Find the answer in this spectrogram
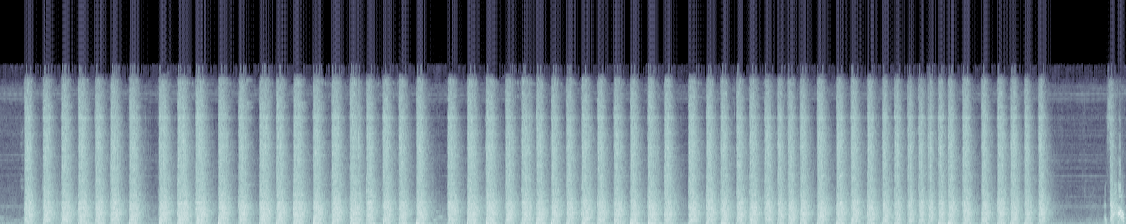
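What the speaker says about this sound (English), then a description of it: "We want to pound it thin for two reasons." Chicken breast pounded thin on a cutting board in a cafe kitchen, with rapid, steady blows repeating for about twenty seconds and only a few short pauses.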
